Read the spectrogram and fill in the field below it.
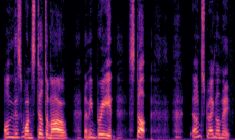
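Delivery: high, strained begging, climbing; desperate pleading. Acted. Tramp begging death to let him live, high desperate plea. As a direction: beg for breath, pitch rising to the end.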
